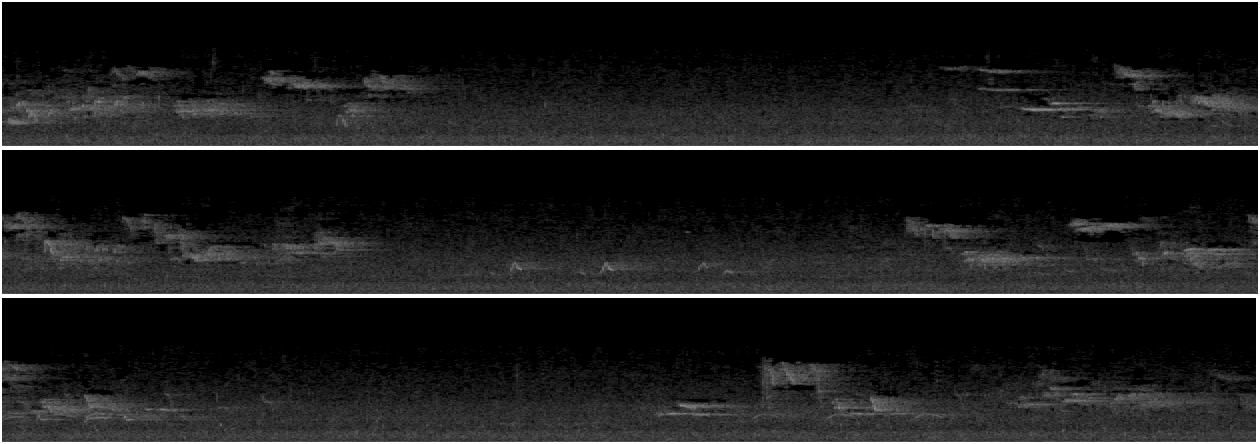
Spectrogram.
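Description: Birds chirping and singing in several short bouts a few seconds apart, over a steady background hiss.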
